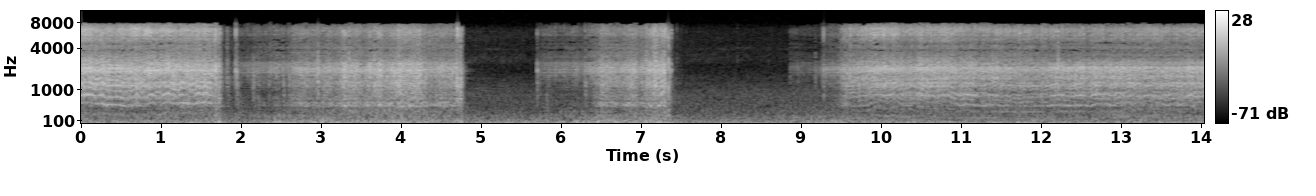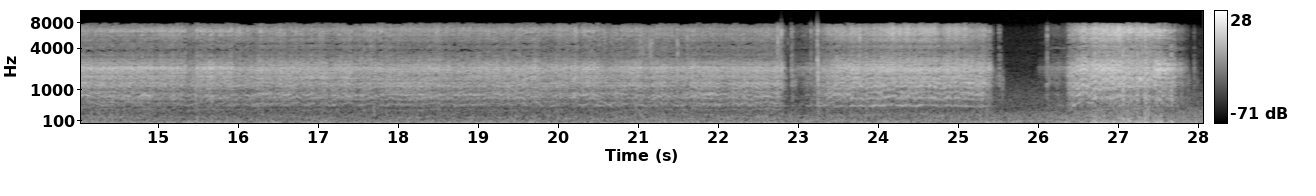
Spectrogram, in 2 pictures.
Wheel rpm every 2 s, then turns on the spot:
50, 20, 10, 10, 20, 40, 40, 40, 40, 40, 40, 40, 40, 50.
2-8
